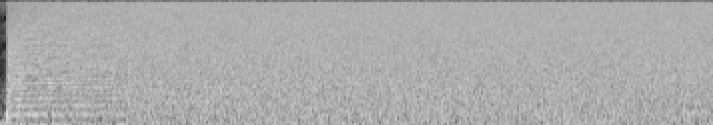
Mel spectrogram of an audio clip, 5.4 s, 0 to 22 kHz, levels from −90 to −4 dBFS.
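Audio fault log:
Throughout: samples built from the wrong bytes. The music turns into loud, harsh noise, close to white on loud passages, because each sample's bytes are joined in the wrong order or alignment, so the rapidly changing low-order bits land in the high-order position and dominate every value. On a waveform the trace fills with dense, jagged noise. On a spectrogram energy spreads broadly across frequencies.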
